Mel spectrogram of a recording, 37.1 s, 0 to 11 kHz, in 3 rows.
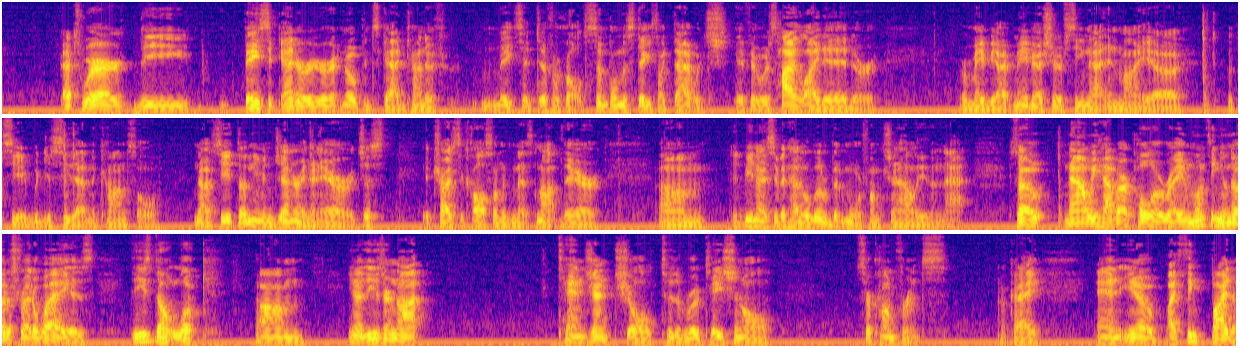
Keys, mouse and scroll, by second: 5.6 click, 10.9 click, 12.0 r, 13.0 F5, 15.4 F5, 16.9 BackSpace, 17.9 click, 18.4 click, 22.9 F5, 23.9-25.5 drag.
